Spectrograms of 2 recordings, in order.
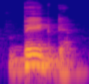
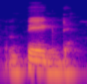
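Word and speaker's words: begged: গ sound a sound বেগড গ sound এর পরে ইডি রয়েছে আর তাই ইডি এর উচ্চারণ শুধু ড এর মত হবে শুধু ড এর মত হবে বেগড ট্যাগড গ সাউন্ড এর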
